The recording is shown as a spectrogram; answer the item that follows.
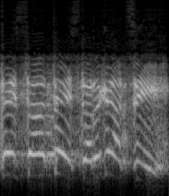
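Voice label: Italian near waypoint mood high, speech; War Thunder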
